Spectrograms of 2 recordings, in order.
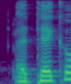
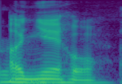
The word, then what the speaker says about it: Añejo: The tequila Ateco or? – Añejo.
